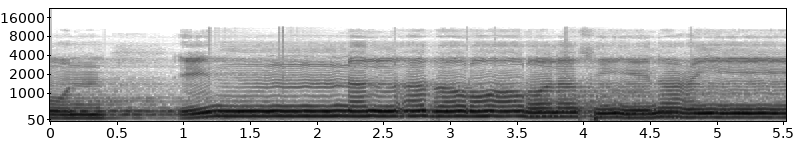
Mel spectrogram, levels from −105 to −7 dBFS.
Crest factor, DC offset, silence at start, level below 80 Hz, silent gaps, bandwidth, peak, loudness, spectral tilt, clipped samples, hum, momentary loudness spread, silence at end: 10 dB; under 0.1%; 0 s; -50 dBFS; none; 4 kHz; -6 dBFS; -16 LUFS; -10.5 dB/octave; under 0.1%; none; 6 LU; 0 s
